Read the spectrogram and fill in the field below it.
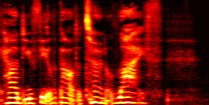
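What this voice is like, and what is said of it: Terrible imitation of Drusilla's accent. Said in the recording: “That's a terrible accent”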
